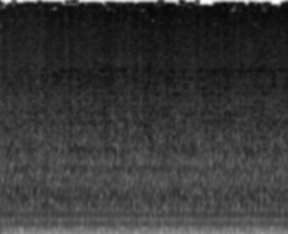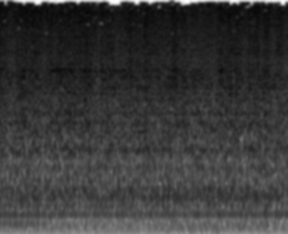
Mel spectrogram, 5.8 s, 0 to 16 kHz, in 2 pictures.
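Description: Nissan twin-cam 16-valve four-cylinder engine idling steadily.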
